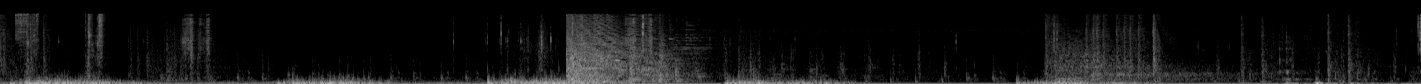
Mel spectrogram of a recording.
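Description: Footsteps thud quickly in bursts.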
